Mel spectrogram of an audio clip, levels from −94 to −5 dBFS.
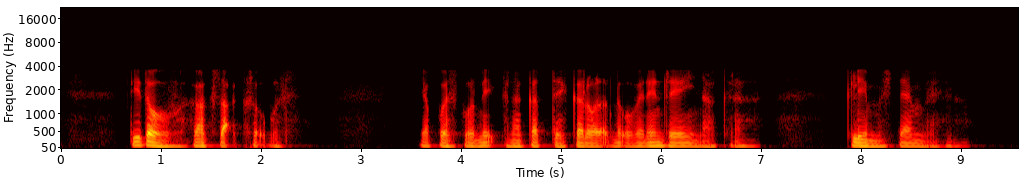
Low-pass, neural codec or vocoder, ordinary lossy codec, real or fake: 3.6 kHz; none; none; real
